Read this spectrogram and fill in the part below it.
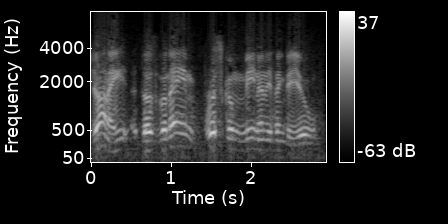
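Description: A man's voice: fairly high pitch, expressive, fairly quick. An actor playing an eager, chummy young insurance agent in his twenties who turns evasive, in a 1960s radio drama. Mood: friendly. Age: 20s. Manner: chummy, then evasive and hesitant. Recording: dull old radio broadcast.

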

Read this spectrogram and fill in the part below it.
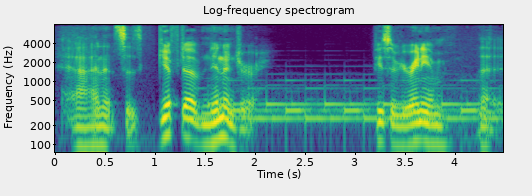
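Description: Male interviewee, gravelly and fairly low, hesitant storyteller, clear music behind him. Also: unhurried. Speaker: physicist, interviewee. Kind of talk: recounting an anecdote in an interview.

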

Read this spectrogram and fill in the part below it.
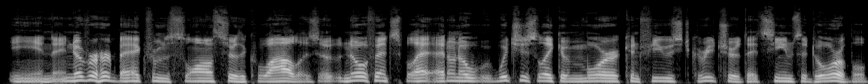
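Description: A man hosting a bedtime podcast in a rambling, meandering monologue, often circling back and losing his thread, with a creaky voice. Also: a little high, fairly bright tone, no echo, studio quality. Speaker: podcast host.

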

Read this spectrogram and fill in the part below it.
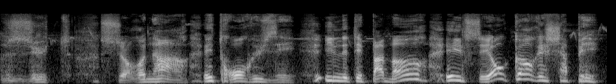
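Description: A man's voice: on the high side, very animated, takes it slowly, a bit bright, slight background noise, voice pushed up, heavily acted. A man playing an easily vexed, grumbling peasant husband in a children's audio storybook.

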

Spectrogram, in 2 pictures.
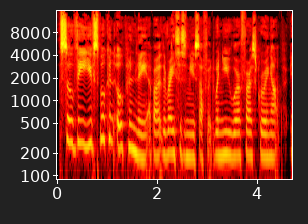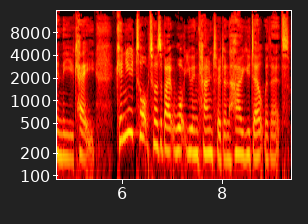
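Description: A woman hosting an interview podcast, asking gentle, probing questions. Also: medium pitch, animated, moderate pace. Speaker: podcast host.

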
